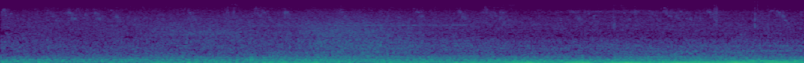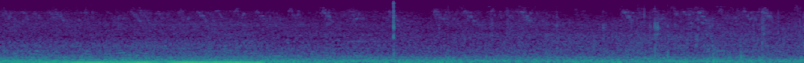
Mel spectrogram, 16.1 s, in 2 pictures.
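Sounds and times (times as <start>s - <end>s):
steady outdoor hum: 0.0s - 16.0s
small birds chirping: 4.2s - 16.0s.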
